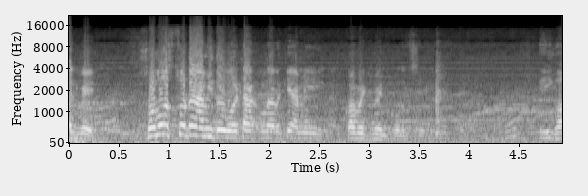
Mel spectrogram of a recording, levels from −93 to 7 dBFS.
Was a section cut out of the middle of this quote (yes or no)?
no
